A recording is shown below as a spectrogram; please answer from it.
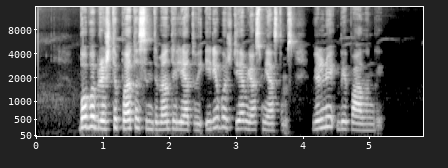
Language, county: Lithuanian, Vilnius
